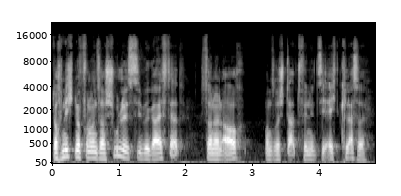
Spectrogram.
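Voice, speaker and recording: A man with a gravelly, fry-laden voice reads a scripted radio segment. His delivery is even and presentational, like a school radio report. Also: medium pitch, brisk.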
